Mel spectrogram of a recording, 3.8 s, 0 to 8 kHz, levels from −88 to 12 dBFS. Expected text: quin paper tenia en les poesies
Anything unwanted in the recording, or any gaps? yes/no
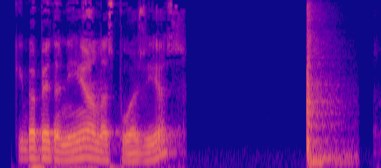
yes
